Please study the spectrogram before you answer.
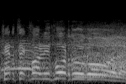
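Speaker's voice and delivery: loud rising goal call; goal shout. Real, not acted.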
